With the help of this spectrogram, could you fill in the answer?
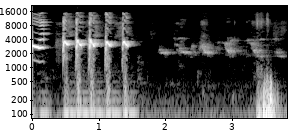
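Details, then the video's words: Grey-cheeked bulbul (cucak jenggot) on a tutor recording for training cage birds: five loud, sharp, clipped notes in quick succession, then softer scratchy warbling and a low thump at the end. "Masteran Cucak Jenggot Gacorr Mbeset Ngepik Tajam"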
